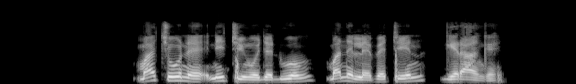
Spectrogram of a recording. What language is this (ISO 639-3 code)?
luo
